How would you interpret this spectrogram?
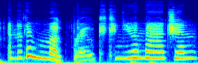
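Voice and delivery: a doting mother, casually pleased; cheery mother voice. Acted.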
